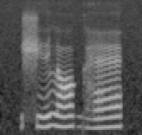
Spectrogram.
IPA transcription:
ʃ ɪ˨˩˦ l ɒ˨˦ ɡʱ æ˨˦

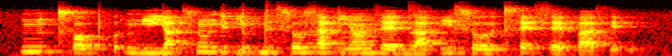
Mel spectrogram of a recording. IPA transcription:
ɲ ũ˦˨ tʰ ɔ˨ pʰ o̰˦˨ ɲ i˨ j ä˦ ʔ sʰ ũ˦ ɡ ɛ˦ ʔ j ʊ˦ ʔ d ɛ̰˦˨ sʰ o˦ z a̰˦˨ ɪ̯ j ã˦ z ɛ˨ d ä˨ ʔ i˦ sʰ o˨ ʊ̯ tʰ ɛ̰˦˨ sʰ ɛ˨ p ä˨ sʰ ɪ˦ ʔ

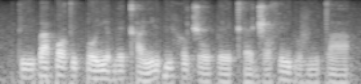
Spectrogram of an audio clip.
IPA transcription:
t iː˨ ɓ a˦ k͡p ɔ˦ t i˨ k͡p oː˨ ɲ ɛ˨ b eː˨ kʰ a˨ ɲ i˦ ɓ i˦ h ʊ˦ t͡ʃ oː˨ p eː˨ kʰ ɛ˨ d͡ʒ ɔ˨ s ĩ˦ ɡ͡b ʊ˨ v iː˨ t a˦

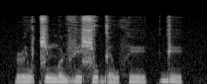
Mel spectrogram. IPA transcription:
ɭ y˩˥ w t͡ɕ y˥ m u˥˩ ɳ v y˧ ɕ u˧ ɡ ø˩ w h y˥˩ | ɡ y˥˩

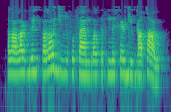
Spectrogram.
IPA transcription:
lˠ ə˞ lˠ ə˞ ɡ ʏ lʲ h ʊ lˠ o dʲ o ʎ ɔ f ʊ f a m b o lˠ x ɪ f m ɪ x ɛ ɭ dʲ ɔ lʲ ɡ a tˤ u

